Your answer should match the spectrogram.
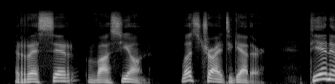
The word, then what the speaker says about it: reservación: Notice the pronunciation of that R in reservación. Try to give it just a little roll if you can. Reservación.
